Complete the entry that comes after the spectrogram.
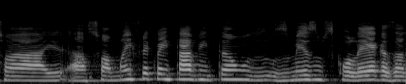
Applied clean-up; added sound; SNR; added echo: none; none; none; none.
